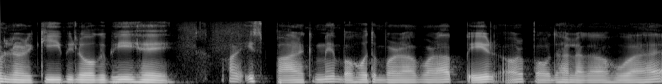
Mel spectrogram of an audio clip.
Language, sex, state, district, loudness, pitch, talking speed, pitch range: Hindi, male, Jharkhand, Ranchi, -19 LUFS, 105 Hz, 155 wpm, 100-115 Hz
